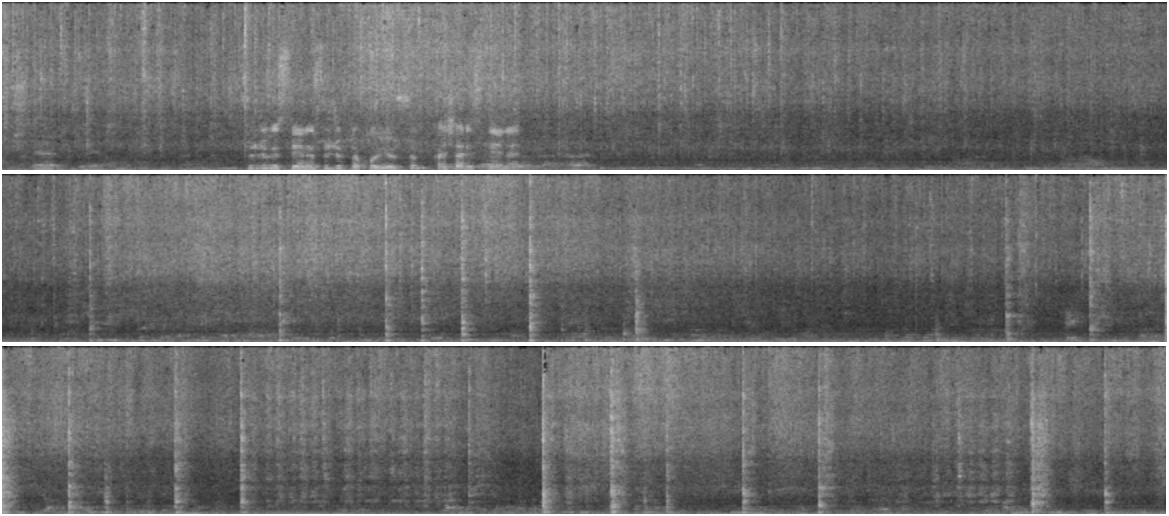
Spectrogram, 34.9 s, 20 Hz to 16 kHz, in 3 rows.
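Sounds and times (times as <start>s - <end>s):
eggs sizzling on griddle: 0.0s - 34.9s
metal spatula scraping and tapping: 21.0s - 30.1s, 30.7s - 34.6s.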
